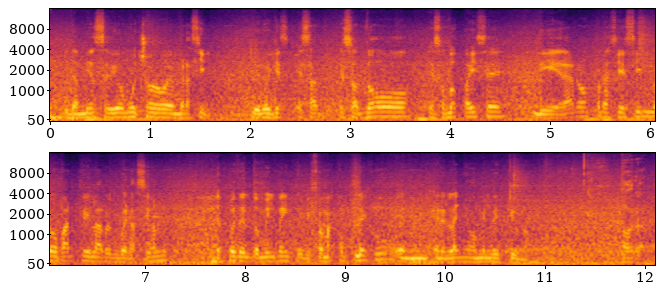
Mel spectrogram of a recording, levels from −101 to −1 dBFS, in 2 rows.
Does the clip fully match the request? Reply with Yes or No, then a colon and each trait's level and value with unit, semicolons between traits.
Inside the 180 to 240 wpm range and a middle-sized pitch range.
No: average, 170 wpm; average, 3.5 semitones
